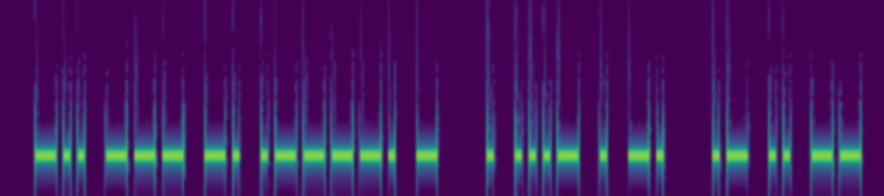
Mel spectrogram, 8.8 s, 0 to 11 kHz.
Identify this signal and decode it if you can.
Morse code, heard as a keyed tone, about 17 wpm, 700 Hz. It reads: DON'T EVEN AIM
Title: A Sound Of Thunder 17wpm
